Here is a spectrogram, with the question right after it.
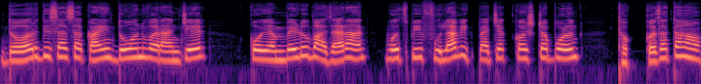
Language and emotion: Goan Konkani, surprised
